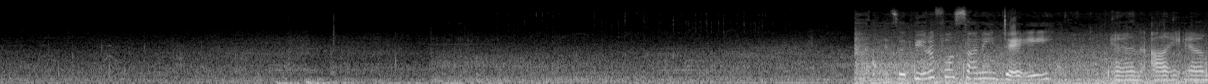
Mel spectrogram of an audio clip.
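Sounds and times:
traffic rumble: 0.0s - 12.0s
wind on microphone: 0.0s - 12.0s.

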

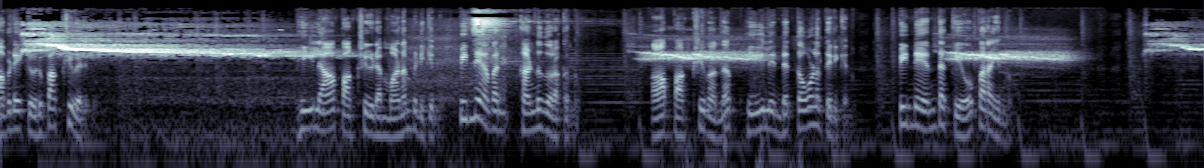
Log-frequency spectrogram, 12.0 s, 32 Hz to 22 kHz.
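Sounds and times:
high whistle-like music note: 0.2s - 3.8s, 6.3s - 7.9s, 9.3s - 10.9s.

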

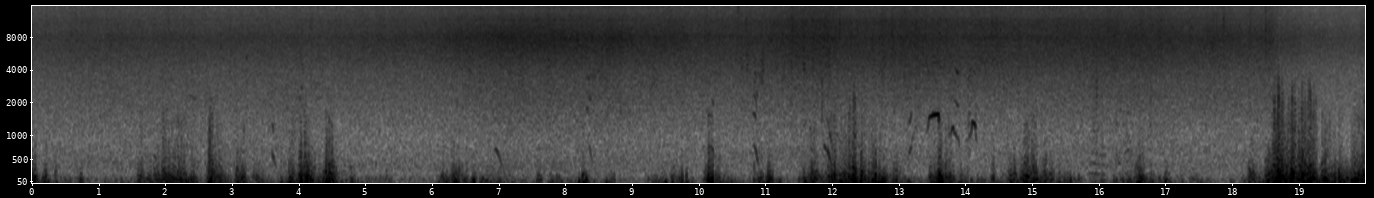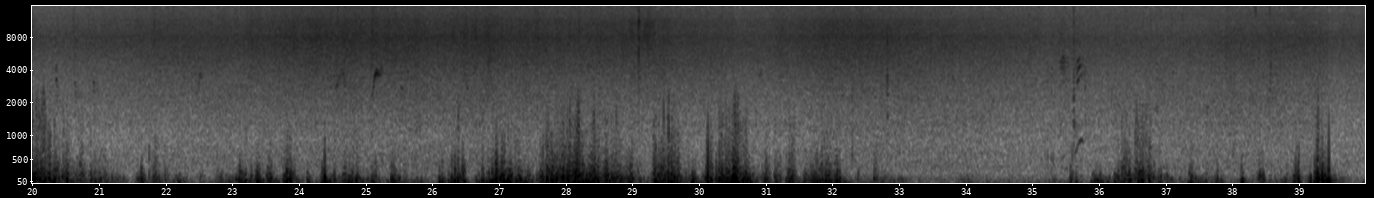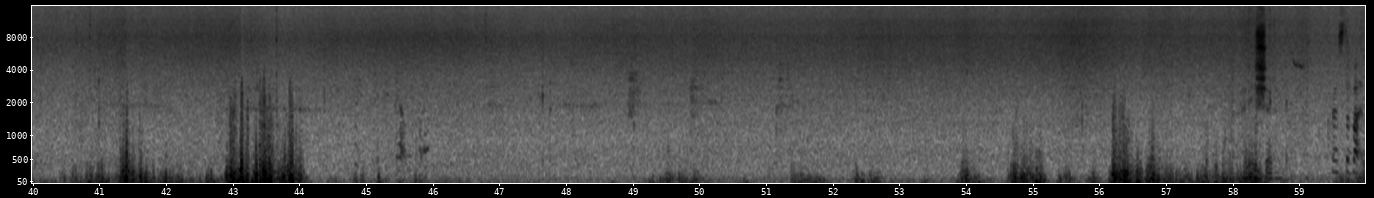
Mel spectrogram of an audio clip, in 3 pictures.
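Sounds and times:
wind buffeting microphone: 0.0s - 0.8s, 1.4s - 5.4s, 6.1s - 17.6s, 18.2s - 33.0s, 35.5s - 39.8s, 40.5s - 44.2s, 53.9s - 58.7s.

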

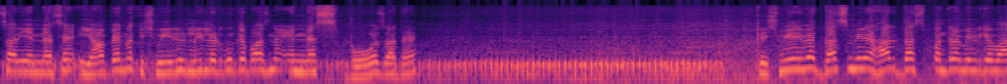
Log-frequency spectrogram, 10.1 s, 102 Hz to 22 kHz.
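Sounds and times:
motorcycle engine cruising: 0.0s - 10.0s
wind and road noise: 0.0s - 10.0s.

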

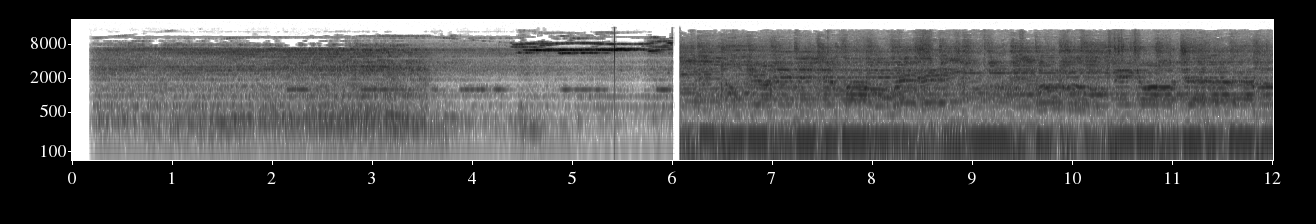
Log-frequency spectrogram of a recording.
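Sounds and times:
refuse truck running: 0.2s - 4.4s, 6.1s - 12.0s
loud high-pitched squeal: 0.2s - 6.0s
short high beeps: 2.2s - 6.1s.

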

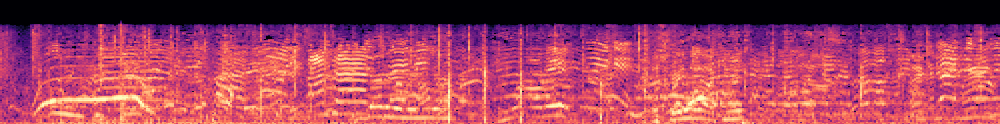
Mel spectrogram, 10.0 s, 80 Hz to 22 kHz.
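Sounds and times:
people yelling and cheering: 0.0s - 10.0s.

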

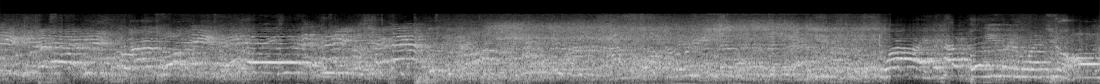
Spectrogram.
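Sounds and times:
children's voices overlapping: 0.0s - 11.0s.

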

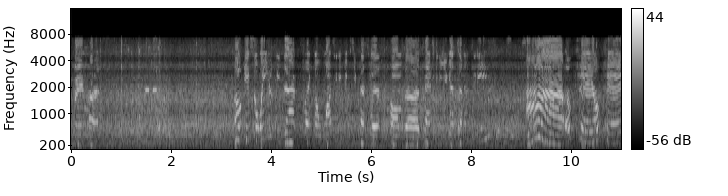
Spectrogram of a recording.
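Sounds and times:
vehicle and street traffic noise: 0.0s - 11.0s
high beep tone: 1.5s - 1.8s.

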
